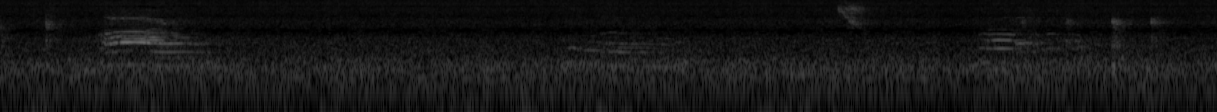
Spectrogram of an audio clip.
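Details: Siamese cat giving a clear falling meow early on, followed by fainter, shorter meows, with a low background hum and a few soft clicks.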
